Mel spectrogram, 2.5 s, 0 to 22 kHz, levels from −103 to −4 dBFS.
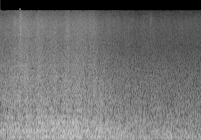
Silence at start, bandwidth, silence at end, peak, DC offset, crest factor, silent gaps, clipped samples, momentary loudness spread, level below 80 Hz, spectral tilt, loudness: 0 s; 16 kHz; 0 s; -14 dBFS; under 0.1%; 16 dB; none; under 0.1%; 10 LU; -42 dBFS; -4 dB/octave; -30 LUFS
